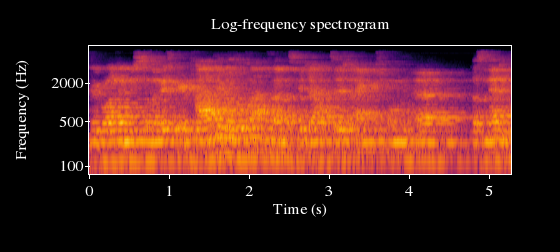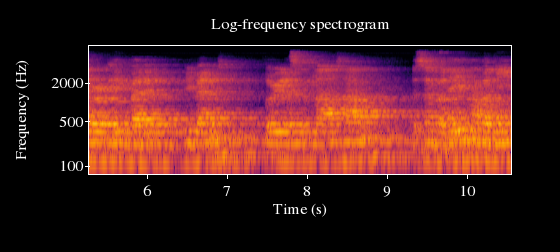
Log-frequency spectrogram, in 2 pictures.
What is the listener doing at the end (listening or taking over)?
listening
